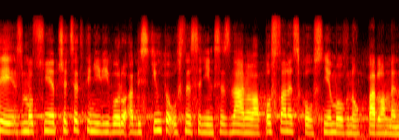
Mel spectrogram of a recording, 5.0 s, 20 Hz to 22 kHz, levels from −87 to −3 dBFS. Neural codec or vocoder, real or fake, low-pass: autoencoder, 48 kHz, 32 numbers a frame, DAC-VAE, trained on Japanese speech; fake; 14.4 kHz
